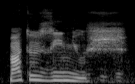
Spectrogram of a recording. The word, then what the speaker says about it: Matosinhos: The tourism center has a stamp, and we asked them how to pronounce the name, and it's Matosinhos.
